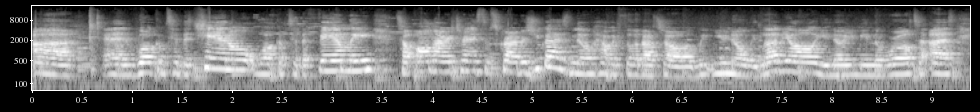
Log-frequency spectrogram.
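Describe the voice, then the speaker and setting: A woman's voice: medium pitch, a bit bright, distant mic. A woman in her fifties from Virginia, chatting with viewers in a casual couples Q&A and laughing often. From Virginia, USA. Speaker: vlogger. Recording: echoey room, off-mic, music behind.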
